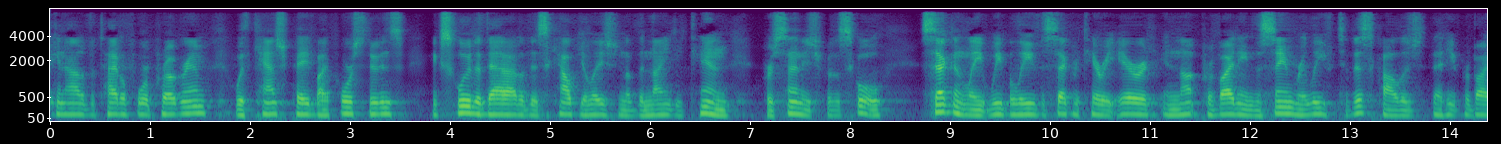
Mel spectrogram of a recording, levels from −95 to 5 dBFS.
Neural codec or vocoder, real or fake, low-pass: codec, 24 kHz, 1.2 kbps, DualCodec; fake; 7.2 kHz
